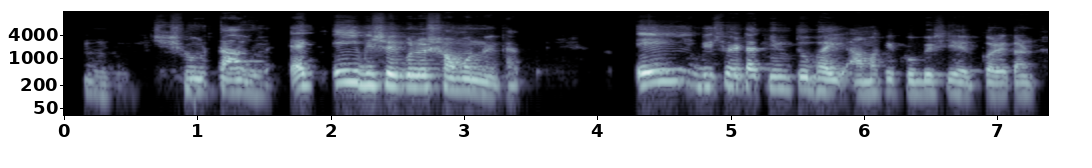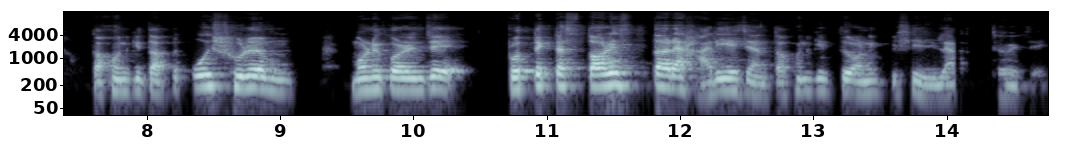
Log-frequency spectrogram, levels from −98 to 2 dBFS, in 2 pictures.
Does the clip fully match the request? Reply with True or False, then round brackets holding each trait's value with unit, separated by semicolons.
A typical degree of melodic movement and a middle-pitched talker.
False (6.1 semitones; 150 Hz)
